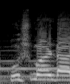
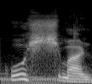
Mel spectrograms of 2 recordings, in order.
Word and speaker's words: ಕೂಷ್ಮಾಂಡ: ಈ ಮಾತು ಹೇಳಿದೆ ಅಂತಂದ್ರೆ ಕುಷ್ಮಾಂಡ ಅಲ್ಲ ಕರೆಕ್ಟಾಗಿ ಕೇಳಿಸಿಕೊಳ್ಳಿ ಅರ್ಥ ಬಹಳ ವ್ಯತ್ಯಾಸ ಬಂದುಬಿಡುತ್ತೆ ಕುಷ್ಮಾಂಡ ಅಲ್ಲ ಕುಷ್ಮಾಂಡ ಷ ಶ ಅಲ್ಲ ಷ ಬಹಳ ವ್ಯತ್ಯಾಸ ಇದೆ ಇದರಲ್ಲಿ ತಾಲವ್ಯಷ ಹಾಗಾಗಿ ಅದು ಉಚ್ಚಾರ ಬಹಳ ಮುಖ್ಯ ಕೂಶ್ಮಾಂಡ ಅಲ್ಲ ಕೂಷ್ಮಾಂಡ ದೇವಿ ಕುಷ್ಮಾಂಡ ಅನ್ನುವಂತದ್ದು ಒಂದು ಪ್ರೇತದ ಹೆಸರು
